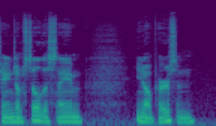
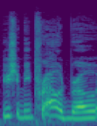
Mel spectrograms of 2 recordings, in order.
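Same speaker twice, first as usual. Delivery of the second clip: high, mocking "proud of you" voice; mock encouraging voice; 9 semitones higher, 3 dB louder, slower than usual. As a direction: parrot the hollow praise. Mocking people's praise.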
